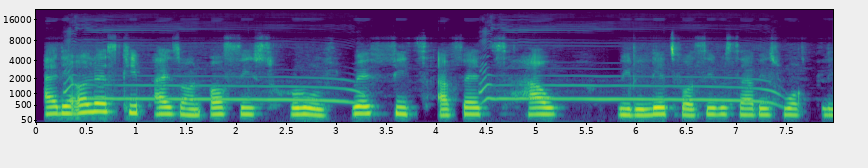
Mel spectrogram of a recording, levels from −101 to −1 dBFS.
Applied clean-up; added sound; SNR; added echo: none; Dog; 14 dB; none.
